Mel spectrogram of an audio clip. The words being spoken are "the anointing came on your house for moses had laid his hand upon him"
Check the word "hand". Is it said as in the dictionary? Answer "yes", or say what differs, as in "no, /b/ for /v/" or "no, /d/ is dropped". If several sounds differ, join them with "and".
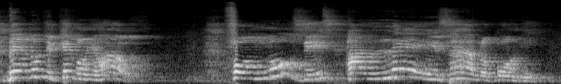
no, /d/ is dropped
